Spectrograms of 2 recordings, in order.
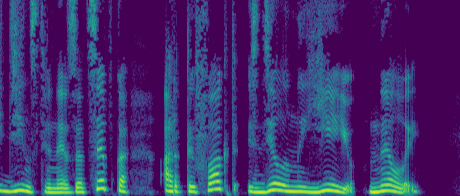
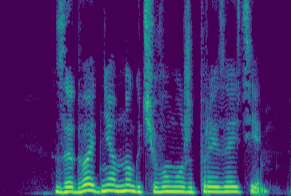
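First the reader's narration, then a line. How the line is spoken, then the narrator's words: Sighing. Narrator (Russian): вздохнул Федерико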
